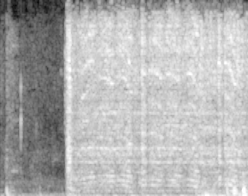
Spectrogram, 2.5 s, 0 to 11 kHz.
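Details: 2004 Scion xB that sat two years, weak flickering battery, fuel gauge on E, cranked with a little throttle: starter churns steadily but the engine never catches; crank no start.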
